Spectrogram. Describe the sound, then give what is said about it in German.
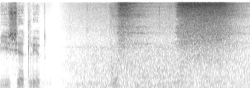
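Train arriving at a small station in Belomorsk, Russia: a brief voice at the start, then a low rumble builds, broken by two loud bursts of hissing air or steam, the second longer and sustained. “Der Zug ist auf die Minute pünktlich und hatte mich ausgespuckt.”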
